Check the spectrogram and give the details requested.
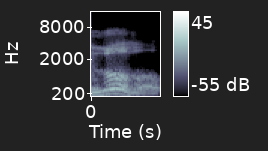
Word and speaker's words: Louisville: knew that he was born, as they say, Louisville.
